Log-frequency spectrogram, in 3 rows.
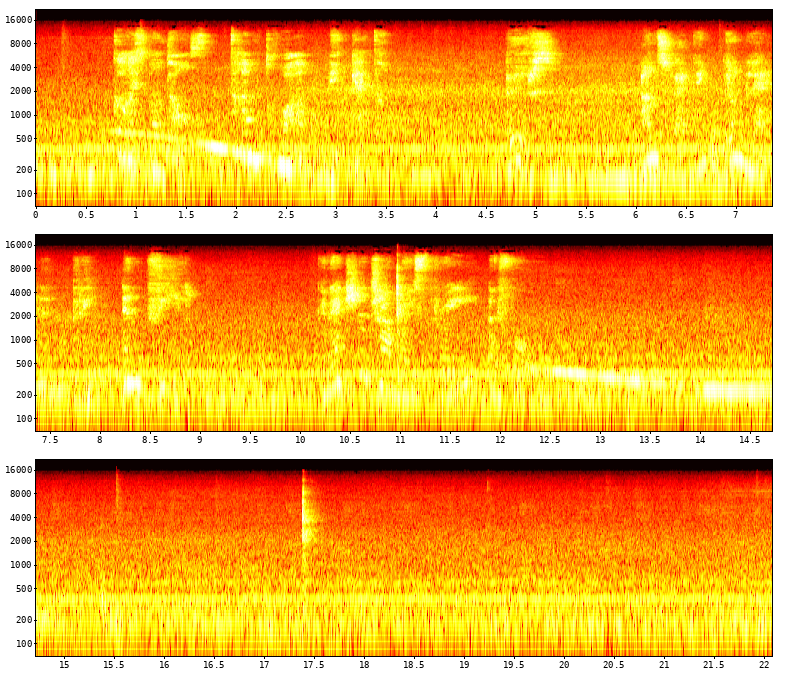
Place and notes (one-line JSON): {"title": "Bus, Brussel, Belgium - Bus 33 between Louise and Dansaert", "date": "2022-05-24 08:40:00", "description": "Windows open, air vconditionning in the small electric bus.\nTech Note : Olympus LS5 internal microphones.", "latitude": "50.85", "longitude": "4.35", "altitude": "25", "timezone": "Europe/Brussels"}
